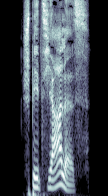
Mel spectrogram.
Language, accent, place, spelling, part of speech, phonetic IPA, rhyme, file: German, Germany, Berlin, speziales, adjective, [ʃpeˈt͡si̯aːləs], -aːləs, De-speziales.ogg
- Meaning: strong/mixed nominative/accusative neuter singular of spezial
